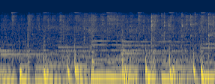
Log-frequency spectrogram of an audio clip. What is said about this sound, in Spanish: Esperamos que la paila se caliente un poco para agregar los vegetales. Ahora agregamos un poquito de los vegetales.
